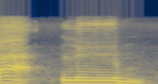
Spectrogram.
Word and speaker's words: ลืม: นะ ครับ อย่าง เช่น ลอ ลิง สระ อือ ม ม้า นะ ครับ นะ อ่า อ อ่าน ว่า ลืม ลอ อือ มอ ลืม นะ ครับ อ ต่อ ไป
